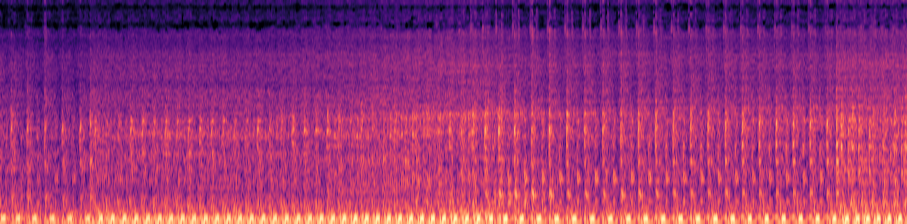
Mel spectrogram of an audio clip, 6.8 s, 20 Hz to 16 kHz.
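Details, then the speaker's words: 2011 Kawasaki Brute Force 750 idling without throttle: lumpy, uneven thumping idle with pulses wandering in strength and speed, constantly dies at idle but fine with throttle; rough idle, idle air control valve suspected. "so let's see if we can fix that really rough idle. And it seems to constantly die too if you're just idling, but when you're giving it any throttles, it's just fine."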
